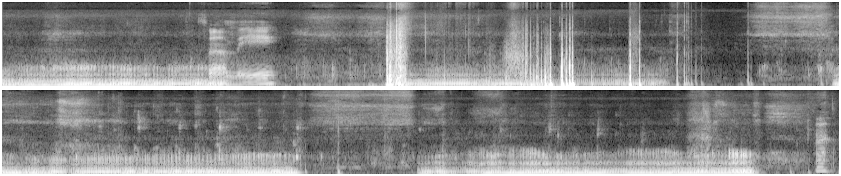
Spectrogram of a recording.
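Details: Boxer Rex, the big brother, growls while eating his special treat because younger brother Sammie is bothering him. Deep, steady rumbling growls come in three long bouts of about three seconds each. Sharp clicks and a human voice fall between the bouts.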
